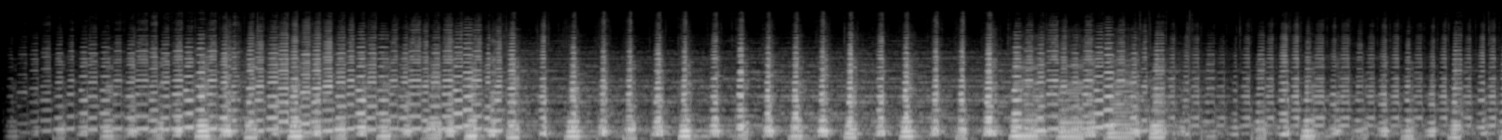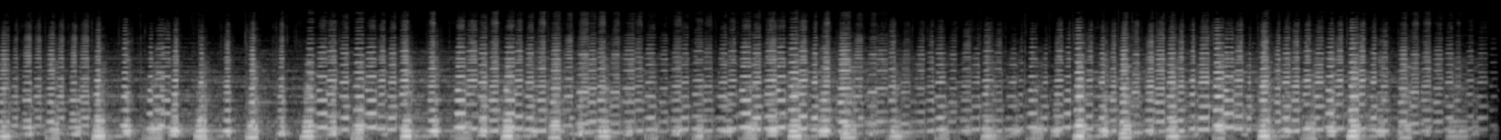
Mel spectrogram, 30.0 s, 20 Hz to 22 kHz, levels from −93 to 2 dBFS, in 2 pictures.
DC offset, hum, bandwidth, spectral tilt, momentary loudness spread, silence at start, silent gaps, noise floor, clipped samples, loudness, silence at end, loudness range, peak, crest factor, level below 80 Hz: under 0.1%; none; 13 kHz; -5.5 dB/octave; 10 LU; 0.1 s; none; -45 dBFS; under 0.1%; -24 LUFS; 0.15 s; 4 LU; -4 dBFS; 20 dB; -42 dBFS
